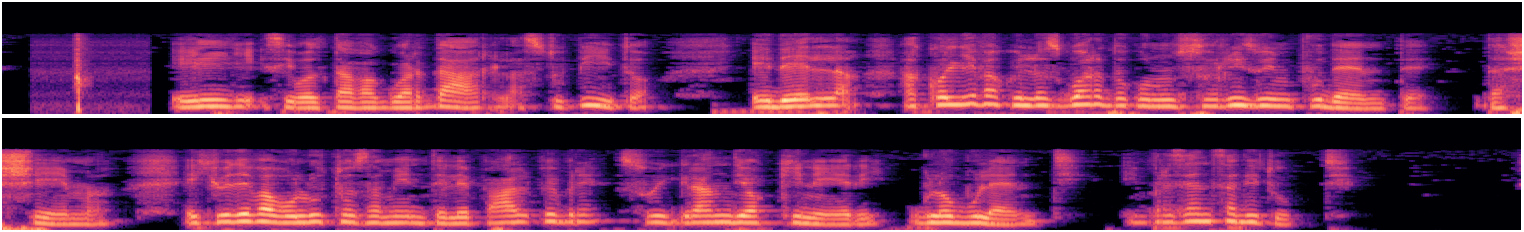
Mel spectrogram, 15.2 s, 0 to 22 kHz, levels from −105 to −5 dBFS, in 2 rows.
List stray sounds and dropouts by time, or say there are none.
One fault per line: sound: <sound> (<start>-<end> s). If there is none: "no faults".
sound: whoosh (0.3-0.5 s)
